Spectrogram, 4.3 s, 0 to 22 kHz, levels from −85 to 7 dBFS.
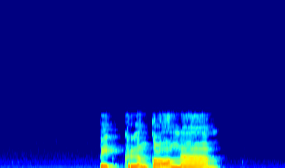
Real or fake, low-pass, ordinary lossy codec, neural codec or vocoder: real; 7.2 kHz; none; none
